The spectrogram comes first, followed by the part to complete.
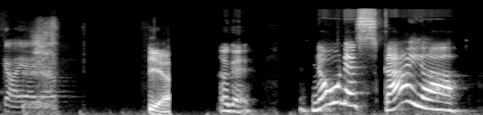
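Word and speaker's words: Skaia: It's Skya, Yeah.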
